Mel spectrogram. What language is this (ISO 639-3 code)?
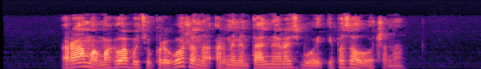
bel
